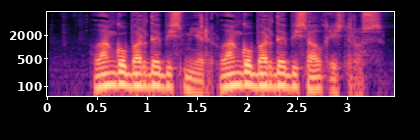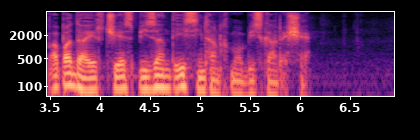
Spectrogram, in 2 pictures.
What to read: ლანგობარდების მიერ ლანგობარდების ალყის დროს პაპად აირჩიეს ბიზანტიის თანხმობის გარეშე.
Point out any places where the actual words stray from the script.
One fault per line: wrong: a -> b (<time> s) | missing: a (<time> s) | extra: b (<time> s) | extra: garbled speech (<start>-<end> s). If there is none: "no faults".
no faults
